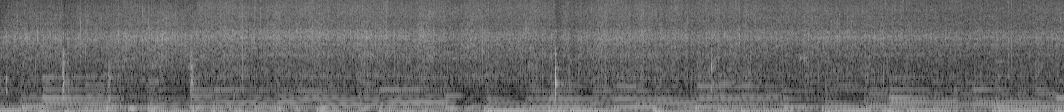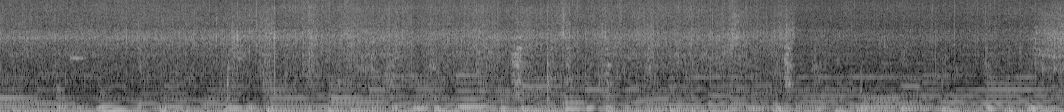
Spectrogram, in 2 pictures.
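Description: Minced pork sizzling in hot oil in a nonstick frying pan, with a wooden spatula scraping and clicking against the pan now and then as the meat is stirred.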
